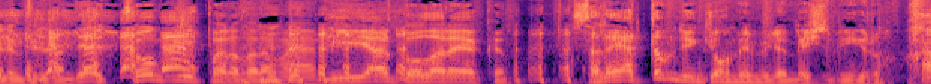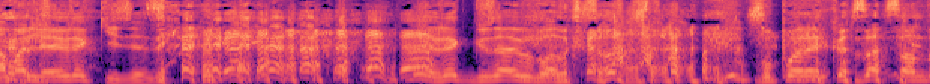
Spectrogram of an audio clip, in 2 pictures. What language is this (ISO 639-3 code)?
tur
